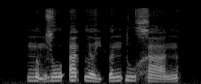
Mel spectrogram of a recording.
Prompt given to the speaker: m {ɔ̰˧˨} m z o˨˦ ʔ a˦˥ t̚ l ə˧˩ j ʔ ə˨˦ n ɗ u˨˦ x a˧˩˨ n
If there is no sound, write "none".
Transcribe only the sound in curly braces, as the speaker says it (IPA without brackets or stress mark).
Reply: ə̰˧˨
